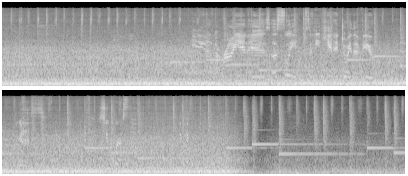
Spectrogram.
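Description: Steady, loud low noise of an airliner cabin in cruise flight, with background music playing over it. The cabin noise drops out suddenly about thirteen seconds in, leaving the music.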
